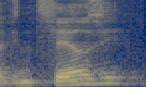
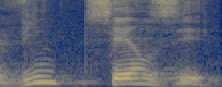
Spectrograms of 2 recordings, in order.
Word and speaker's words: Vicensi: E voltamos agora com a doutora e professora Eliane Mota Vincenzi. Eu sempre pronuncio errado, é Vincenzi.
